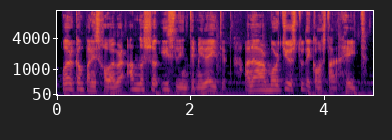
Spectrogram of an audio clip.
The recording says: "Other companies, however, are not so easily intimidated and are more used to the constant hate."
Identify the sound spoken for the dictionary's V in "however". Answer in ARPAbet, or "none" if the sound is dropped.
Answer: B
